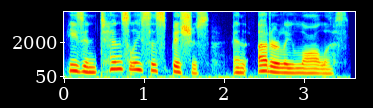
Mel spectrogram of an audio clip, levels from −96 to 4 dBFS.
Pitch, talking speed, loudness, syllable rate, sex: 195 Hz, 100 wpm, -16 LUFS, 4.5 syllables/s, female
